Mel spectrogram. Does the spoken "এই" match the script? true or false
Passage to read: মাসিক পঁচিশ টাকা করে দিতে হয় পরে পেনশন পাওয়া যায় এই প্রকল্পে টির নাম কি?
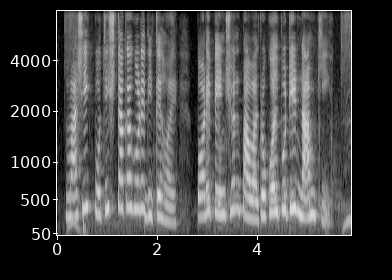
false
